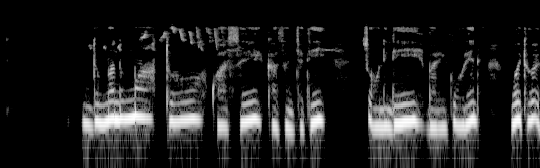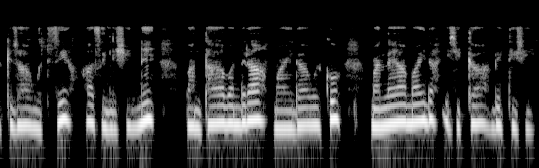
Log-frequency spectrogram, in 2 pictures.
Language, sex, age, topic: Gamo, female, 18-24, government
